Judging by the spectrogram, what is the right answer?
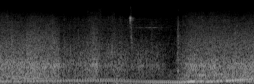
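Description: A car engine in a video game drones steadily, its pitch sliding down and then climbing again as it changes speed, fairly loud and with no talk over it.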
